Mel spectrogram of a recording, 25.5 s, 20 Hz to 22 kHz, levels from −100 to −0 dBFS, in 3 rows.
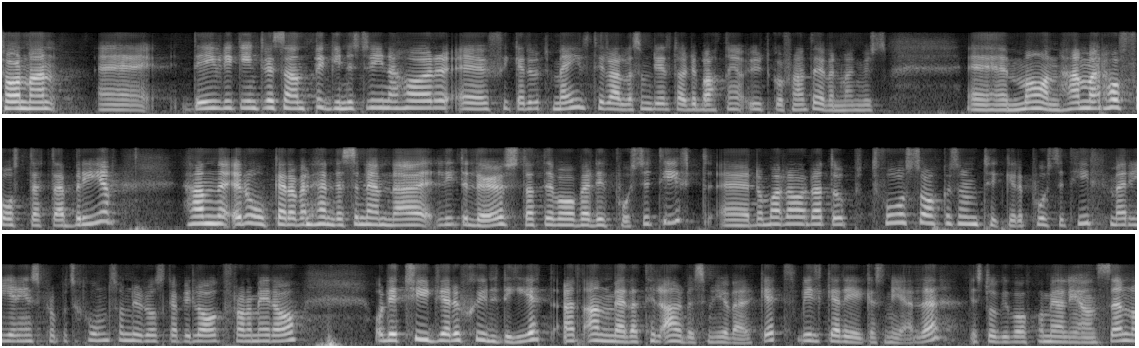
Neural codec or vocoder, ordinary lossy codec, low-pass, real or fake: codec, 16 kHz, 0.7 kbps, FocalCodec; none; 7.2 kHz; fake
